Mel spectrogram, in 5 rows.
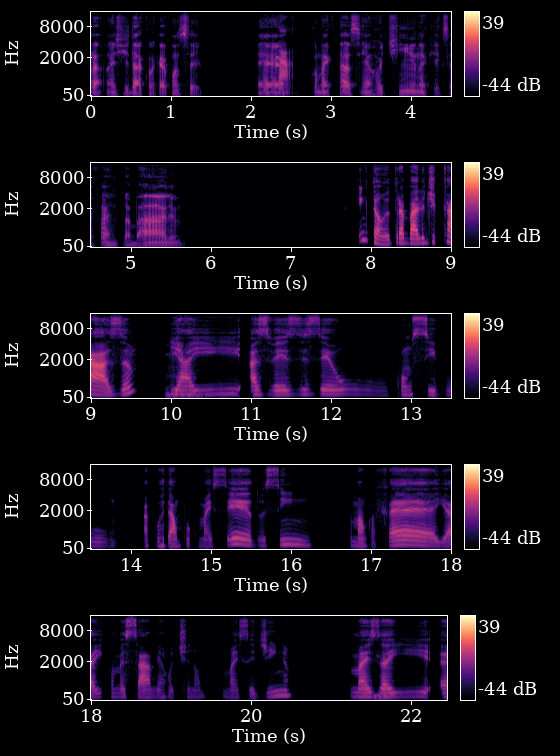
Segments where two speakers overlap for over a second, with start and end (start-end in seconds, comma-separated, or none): none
